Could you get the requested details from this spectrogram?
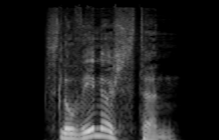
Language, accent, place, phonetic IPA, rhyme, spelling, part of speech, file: German, Germany, Berlin, [sloˈveːnɪʃstn̩], -eːnɪʃstn̩, slowenischsten, adjective, De-slowenischsten.ogg
- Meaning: 1. superlative degree of slowenisch 2. inflection of slowenisch: strong genitive masculine/neuter singular superlative degree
